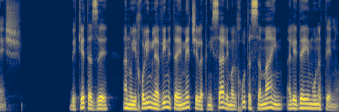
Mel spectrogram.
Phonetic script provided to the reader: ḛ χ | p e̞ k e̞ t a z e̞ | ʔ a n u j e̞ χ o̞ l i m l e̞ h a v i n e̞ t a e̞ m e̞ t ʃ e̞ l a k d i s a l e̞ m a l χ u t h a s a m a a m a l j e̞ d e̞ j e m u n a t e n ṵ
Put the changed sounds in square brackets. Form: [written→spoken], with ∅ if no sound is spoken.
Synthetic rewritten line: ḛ [χ→ʃ] | [p→b] e̞ k e̞ t a z e̞ | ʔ a n u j e̞ χ o̞ l i m l e̞ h a v i n e̞ t a e̞ m e̞ t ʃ e̞ l a k [d→n] i s a l e̞ m a l χ u t h a s a m a [a→i] m a l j e̞ d e̞ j e m u n a t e n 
